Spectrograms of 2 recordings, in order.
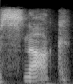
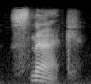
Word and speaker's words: snack: word here this is instead of snck it's sna snack snack okay very nice and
